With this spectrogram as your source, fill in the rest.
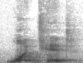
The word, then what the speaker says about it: wanted: Okay, want. T ending, So what is it? Wanted.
